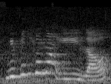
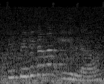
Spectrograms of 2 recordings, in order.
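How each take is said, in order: First: It sounds sarcastic and doubting. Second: It sounds playful and flirty.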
